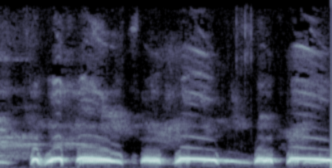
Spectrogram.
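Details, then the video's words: Spotted dove cooing loudly, recorded directly as a lure to stimulate kept doves to sing; low mellow hooting phrases in quick succession, a short looped note then long slightly falling coos, no other noise. "Cu gáy lớn tiếng, không tạp âm, giọng hay dễ mở, cu gáy kích bổi"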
